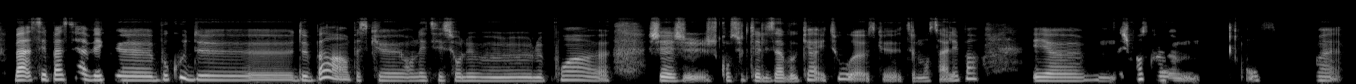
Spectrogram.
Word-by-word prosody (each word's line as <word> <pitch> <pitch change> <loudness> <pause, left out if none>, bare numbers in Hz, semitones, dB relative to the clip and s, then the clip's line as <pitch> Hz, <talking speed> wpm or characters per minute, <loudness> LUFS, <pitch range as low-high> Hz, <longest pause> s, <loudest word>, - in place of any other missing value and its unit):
Bah 200 -2 +10
c'est 230 +2 +2
passé 230 +5 +2
avec, 205 -1 +4
heu, 190 -1 +3
beaucoup 210 - +1
de 195 - 0
de 195 - +2
bas 250 - +3
hein 115 -1 +2
parce 180 - -2
qu'on 175 -1 -3
était 180 0 -4
sur 175 -1 +1
le 165 -1 -1
le 160 0 -1
point, 205 -1 -2
heu, - - -10 0.4
j'ai 170 -3 +7
je 160 - +1
consultais 175 -1 -1
les 150 0 -1
avocats 150 - 0
et - - -5
tout, 255 -3 -2
heu, - - 0
parce - - -6
que - - -8
tellement 150 +1 -7
ça 165 - -1
allait 195 - -2
pas, 260 +2 -3 0.5
et- 175 0 +3
hem, 165 0 0
et 155 - -7
je - - +6
pense 245 +1 0
que - - -9
hem, 95 - -6 0.6
on - - -6
se - - -25 0.5
ouais. - - -5
180 Hz, 185 wpm, -26 LUFS, 165-200 Hz, 0.6 s, Bah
